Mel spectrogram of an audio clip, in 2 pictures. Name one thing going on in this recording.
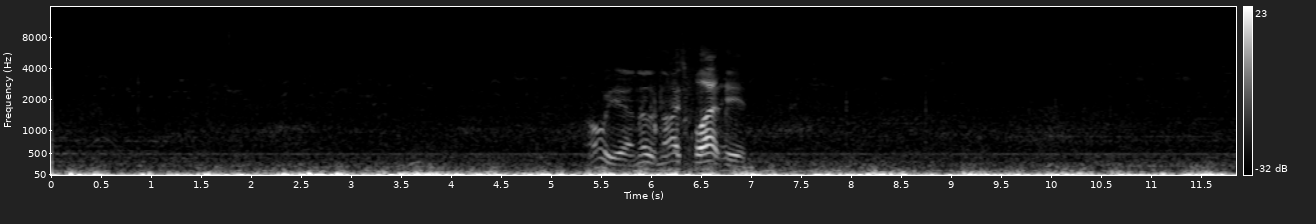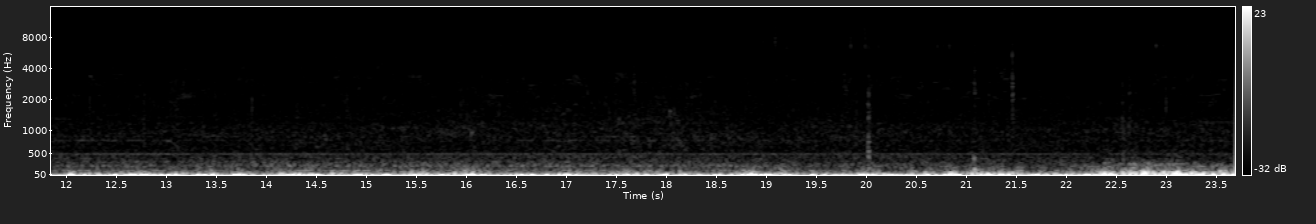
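Wind blows steadily across an open microphone outdoors.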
